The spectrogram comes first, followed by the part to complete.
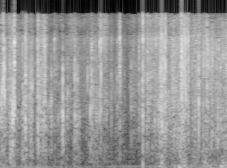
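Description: Clear plastic poly bag crinkling loudly as it is handled and a folded T-shirt is pulled out of it.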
